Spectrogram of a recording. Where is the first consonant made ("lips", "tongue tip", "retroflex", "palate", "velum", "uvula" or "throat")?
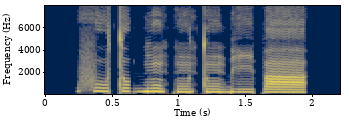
lips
